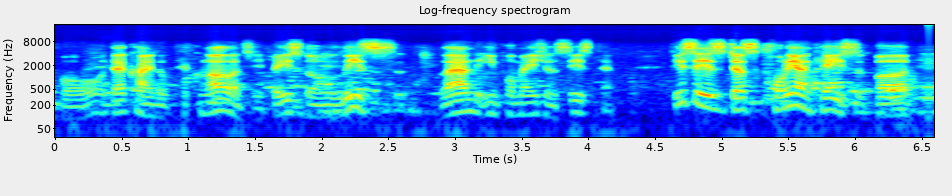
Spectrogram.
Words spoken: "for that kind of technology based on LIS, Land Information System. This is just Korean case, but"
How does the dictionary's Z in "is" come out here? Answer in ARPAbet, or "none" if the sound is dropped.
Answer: Z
